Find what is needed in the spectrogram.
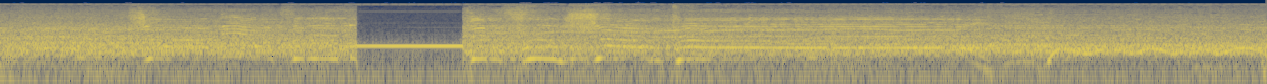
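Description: A man's voice yelling over a cheering rock-concert crowd, with one word cut out by a short steady bleep about two seconds in. A steady buzz runs under the whole track.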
